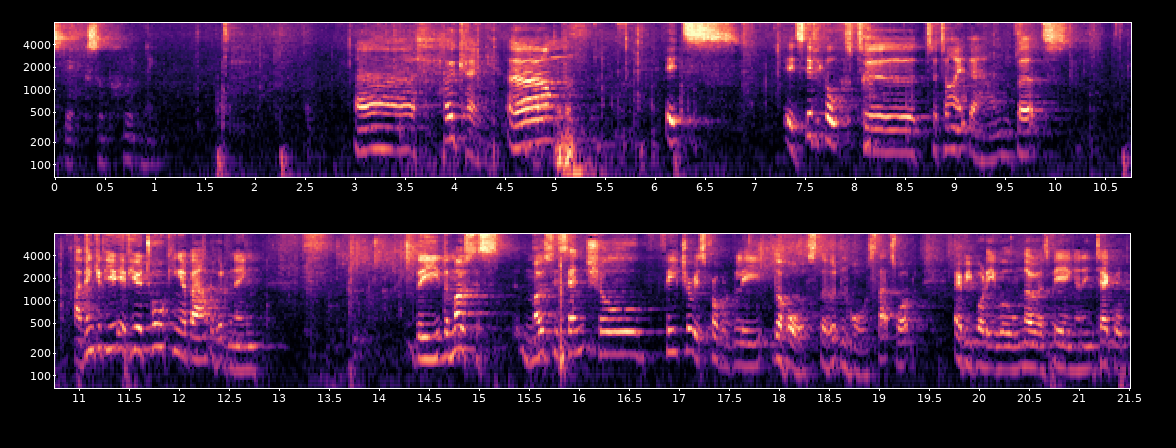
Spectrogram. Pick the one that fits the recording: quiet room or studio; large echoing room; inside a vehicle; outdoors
large echoing room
